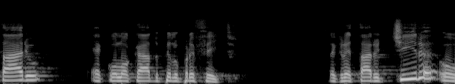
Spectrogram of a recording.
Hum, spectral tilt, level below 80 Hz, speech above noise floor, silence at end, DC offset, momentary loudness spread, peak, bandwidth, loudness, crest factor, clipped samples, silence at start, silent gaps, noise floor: none; -7.5 dB/octave; -62 dBFS; 56 dB; 0 s; under 0.1%; 10 LU; -12 dBFS; 8.4 kHz; -24 LUFS; 12 dB; under 0.1%; 0 s; none; -78 dBFS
